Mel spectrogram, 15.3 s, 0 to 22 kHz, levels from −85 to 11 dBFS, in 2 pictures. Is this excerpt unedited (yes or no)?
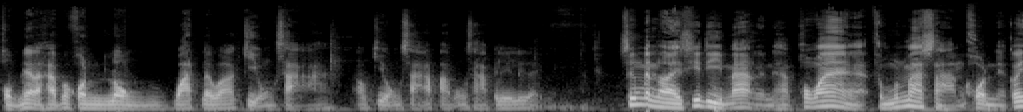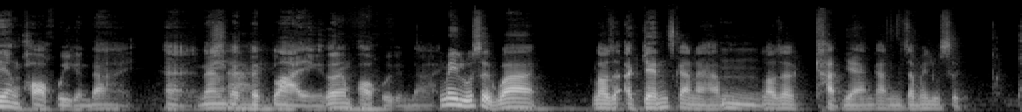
yes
